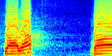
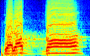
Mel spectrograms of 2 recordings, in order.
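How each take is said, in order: First: The d is cut off with a break. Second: The d is doubled firmly without flowing air. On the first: The speaker calls it wrong. "ini salah, bukan bukan kurang" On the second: The speaker calls it right. "ini kurang, tidak ada rakhawah... Tapi baca benar dengan syaddah"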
